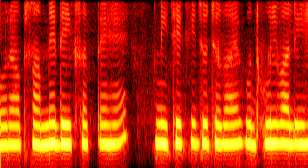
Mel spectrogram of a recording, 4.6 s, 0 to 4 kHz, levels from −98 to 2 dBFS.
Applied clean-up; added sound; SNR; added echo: neural mask model Resemble Enhance denoiser.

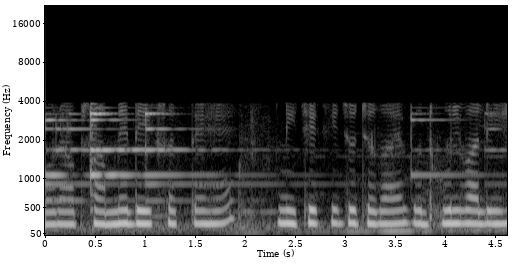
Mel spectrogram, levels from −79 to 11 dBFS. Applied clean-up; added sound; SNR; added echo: none; Chime; 11 dB; none.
